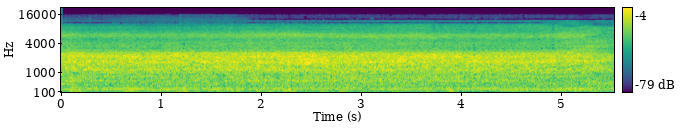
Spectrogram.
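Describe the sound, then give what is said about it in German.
A DT3N subway (U-Bahn) train pulling out of a station, heard as a steady, loud rumble with a broad airy hiss that stays constant throughout, with no voices. “Man hört da ganz viele Geräusche einer S-Bahn, die rausfährt.”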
